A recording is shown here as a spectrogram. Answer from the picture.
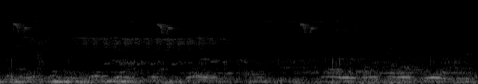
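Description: Outdoor background of birds and insects: a bird's short falling chirp repeating about every one and a half seconds, and an insect's steady buzzing trill for about two seconds early on.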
